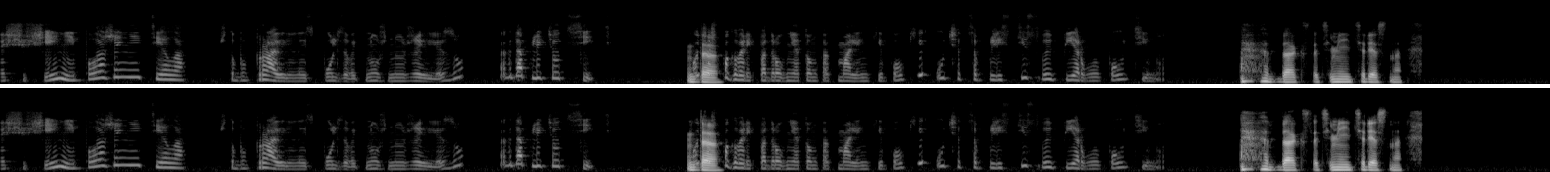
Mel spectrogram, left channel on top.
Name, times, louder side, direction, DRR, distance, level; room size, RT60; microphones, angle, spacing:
voice 1, 0.0-1.9 2.3-4.6 5.0-5.9 6.9-11.6, left 1 dB, 10° left, 2.8 m, -39 dB
voice 2, 6.9-7.2 12.4-14.2, right 4 dB, 80° right, 0.8 m, -24 dB
open air
head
